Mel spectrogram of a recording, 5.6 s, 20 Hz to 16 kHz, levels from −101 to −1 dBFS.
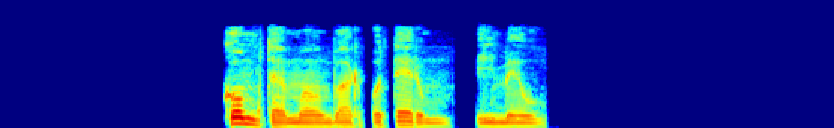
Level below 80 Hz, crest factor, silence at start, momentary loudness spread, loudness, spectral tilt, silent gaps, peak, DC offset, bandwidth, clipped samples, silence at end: -60 dBFS; 22 dB; 1.5 s; 14 LU; -21 LUFS; -7 dB/octave; 3.05-3.17 s; -2 dBFS; under 0.1%; 7.4 kHz; under 0.1%; 1.95 s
